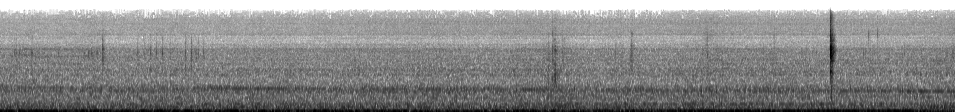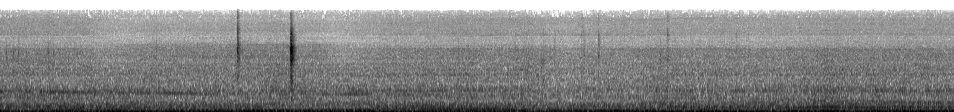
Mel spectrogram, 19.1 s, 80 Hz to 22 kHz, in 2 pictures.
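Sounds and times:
diesel truck engine rumbling: 0.0 - 19.0.

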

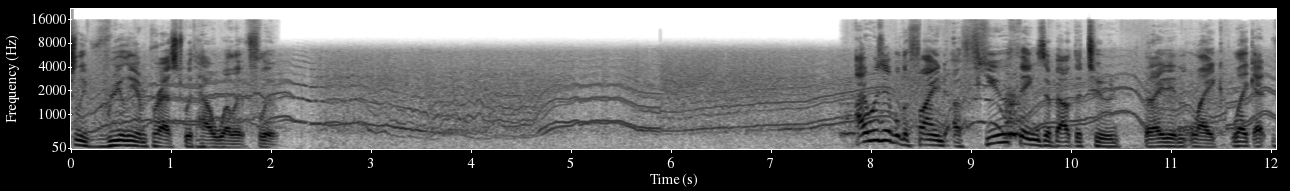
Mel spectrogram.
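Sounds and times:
quadcopter propellers whining: 7.7 - 12.0.

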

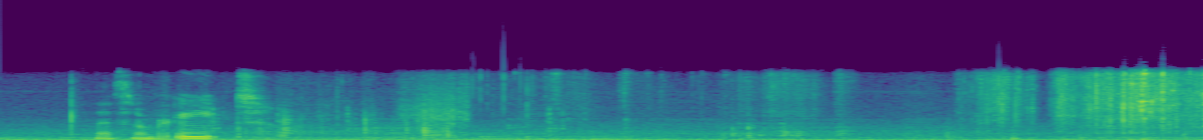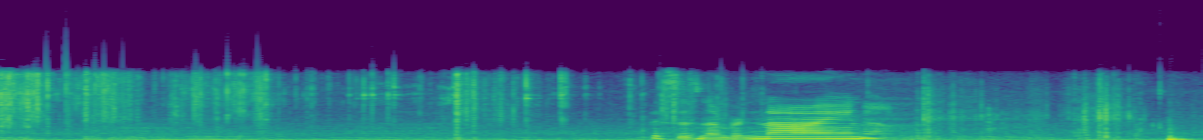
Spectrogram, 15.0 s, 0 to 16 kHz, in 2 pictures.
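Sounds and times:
rustling: 1.8 - 5.4, 6.0 - 15.0
metal chains jingling: 6.0 - 12.0.

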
